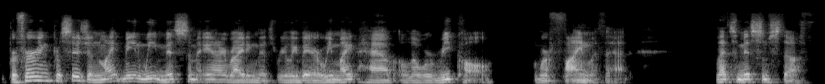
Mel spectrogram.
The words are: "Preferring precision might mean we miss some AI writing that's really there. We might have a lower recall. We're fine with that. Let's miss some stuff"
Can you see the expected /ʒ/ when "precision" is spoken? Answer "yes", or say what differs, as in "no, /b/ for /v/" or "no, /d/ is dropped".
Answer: yes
